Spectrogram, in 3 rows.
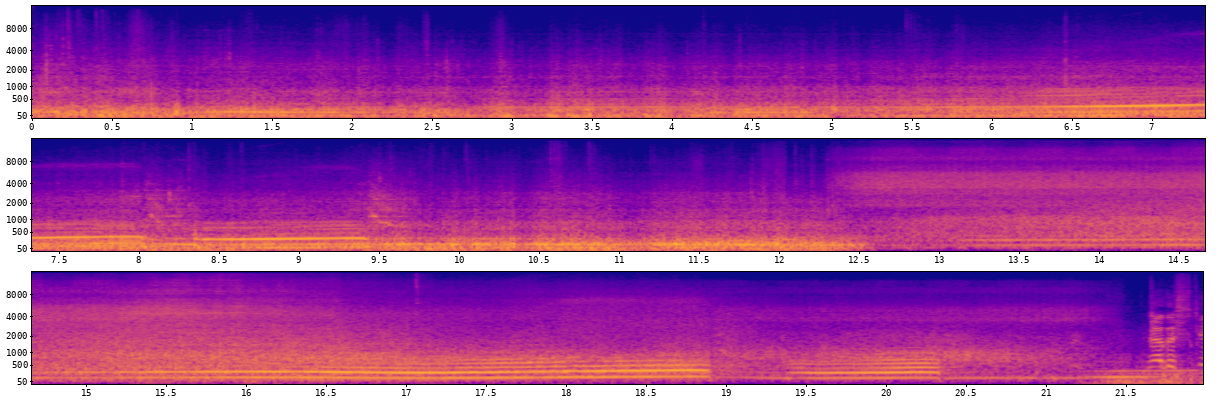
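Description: A Nissan R32 Skyline GT-R with a Getrag 6-speed gearbox accelerating hard through the gears, engine note climbing and dropping at each shift, heard from inside the car with someone talking over it.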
